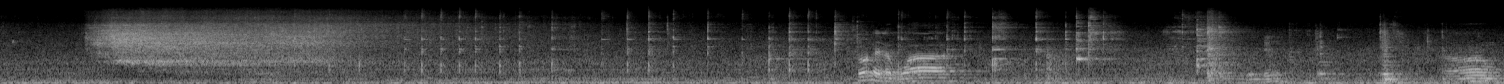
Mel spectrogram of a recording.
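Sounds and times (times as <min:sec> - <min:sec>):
chicken sizzling in hot oil: 0:00.8 - 0:05.9.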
